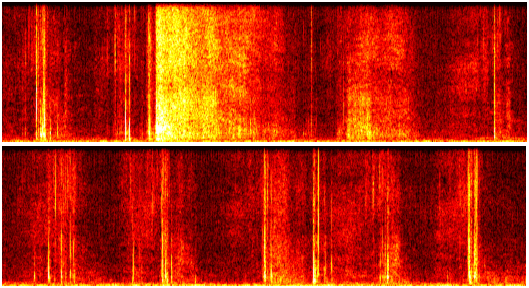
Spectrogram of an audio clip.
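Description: Bare fingers scoop, rub and drop handfuls of dry, granular sand-cement crumble back onto the pile in a teal plastic tub. Sharp, bright gritty crackles and ticks sound over a low rustling bed, with a longer, louder crumbling rush near the start as a handful falls.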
